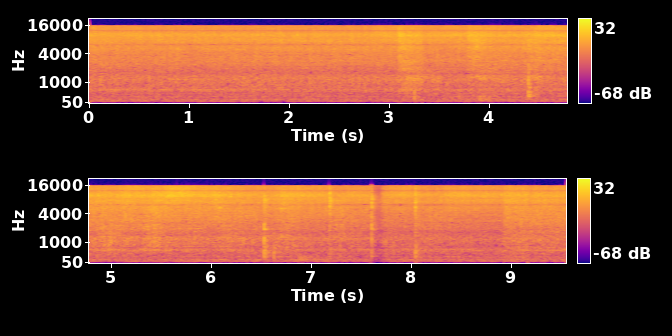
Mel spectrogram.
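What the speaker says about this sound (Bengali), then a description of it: "মশলার সাথে শুটকিগুলো কষায় নেব।" Dried ribbonfish and dried shrimp sauté with spices in a pan, giving a steady close sizzle and hiss broken by a few sharp stirring scrapes and clicks, with no talking.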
